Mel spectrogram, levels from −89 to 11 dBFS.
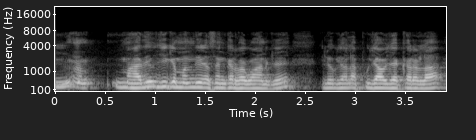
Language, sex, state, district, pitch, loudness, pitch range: Bhojpuri, male, Bihar, Muzaffarpur, 165 Hz, -17 LUFS, 160-180 Hz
